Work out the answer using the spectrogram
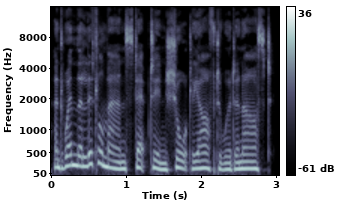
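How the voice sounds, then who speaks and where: A female storybook narrator with a British English accent. Her voice is low and mellow, and the recording is close and very dry as she reads the scripted tale. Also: expressive, brisk, dry recording.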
